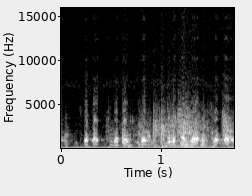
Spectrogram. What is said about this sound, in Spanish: ¿Empezaron a entrar gallinas ahora por acá? No entiendo nada.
